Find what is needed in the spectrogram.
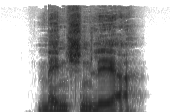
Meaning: without humans; deserted
- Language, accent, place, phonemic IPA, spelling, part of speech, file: German, Germany, Berlin, /ˈmɛnʃn̩ˌleːɐ̯/, menschenleer, adjective, De-menschenleer.ogg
